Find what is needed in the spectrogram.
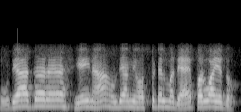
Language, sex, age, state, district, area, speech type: Marathi, male, 18-30, Maharashtra, Nanded, rural, conversation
